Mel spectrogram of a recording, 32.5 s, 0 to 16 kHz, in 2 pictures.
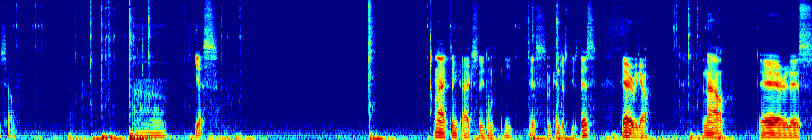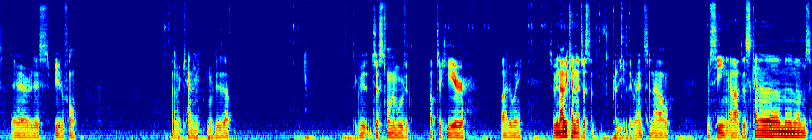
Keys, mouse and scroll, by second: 0.8 click, 2.2 BackSpace, 13.5 right click, 13.9 ctrl+Tab, 14.1 right click, 14.3 g, 19.7-20.3 scroll down 8, 20.3 g, 22.3 scroll up 4, 23.2 g, 25.2 click, 25.6 click, 25.9 click, 26.8 click, 27.1 click, 27.5 click, 28.2 right click, 28.6 ctrl+Tab, 28.8 right click, 30.4 click.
